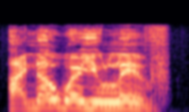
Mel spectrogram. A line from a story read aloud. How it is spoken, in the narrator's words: shouted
